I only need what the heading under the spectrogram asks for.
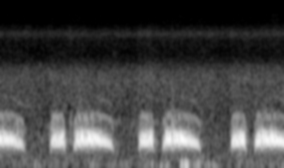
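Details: Wild spotted dove calling close and clear: repeated paired phrases, a short coo followed by a longer, gently falling coo, three pairs in quick succession.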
